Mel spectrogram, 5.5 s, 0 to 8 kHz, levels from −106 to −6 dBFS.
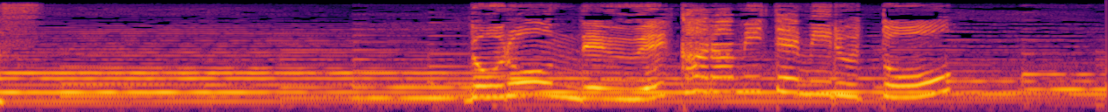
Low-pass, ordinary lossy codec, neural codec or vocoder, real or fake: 7.2 kHz; none; none; real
